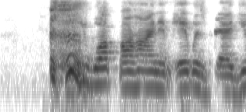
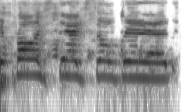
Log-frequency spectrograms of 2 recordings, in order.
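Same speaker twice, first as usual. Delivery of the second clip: higher, louder, through real laughter; helpless laughing exclamation; laughing while talking; 5 semitones higher, 8 dB louder than usual. Real, not acted. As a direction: squeeze the words out while cracking up. Teller cracks up at own story.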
